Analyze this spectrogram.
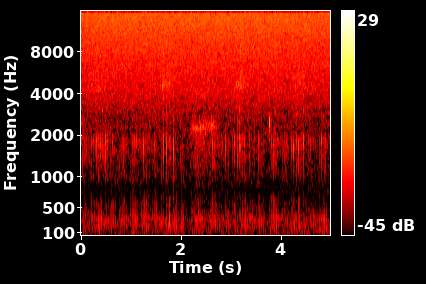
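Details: Sleeping domestic cat snoring like an old man: soft, raspy breaths recurring roughly every one and a half seconds over a steady low rumble, quiet and close.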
